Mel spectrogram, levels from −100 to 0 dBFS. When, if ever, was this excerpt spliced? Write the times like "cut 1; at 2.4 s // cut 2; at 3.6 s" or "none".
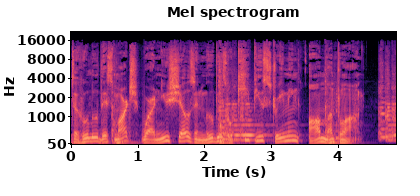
none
